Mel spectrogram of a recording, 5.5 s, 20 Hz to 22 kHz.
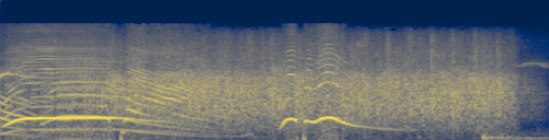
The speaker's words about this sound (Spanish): Les quiero, eh, decir algo y les voy a mandar un saludo muy especial a la red de comunicaciones de la Comuna 15 Guayabal. Un aplauso para ella.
